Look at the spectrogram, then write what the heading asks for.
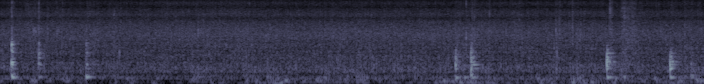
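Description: Food sizzling as it fries in a pan while it is stirred, a steady hiss with a few short knocks and clicks.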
